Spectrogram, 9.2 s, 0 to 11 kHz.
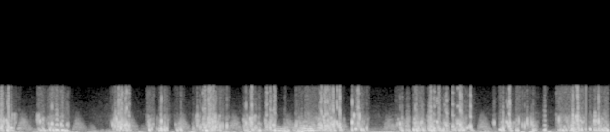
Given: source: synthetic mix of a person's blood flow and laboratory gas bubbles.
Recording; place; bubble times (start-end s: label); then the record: Doppler ultrasound of blood flow; subclavian vein
0.00-0.34 s: bubbles
0.57-1.08 s: bubbles
1.68-2.01 s: bubbles
2.21-2.58 s: bubbles
2.64-2.79 s: bubbles
2.91-3.47 s: bubbles
3.66-4.19 s: bubbles
4.44-5.19 s: bubbles
5.30-5.56 s: bubbles
5.95-6.77 s: bubbles
6.80-7.15 s: bubbles
7.41-7.47 s: bubbles
7.49-8.11 s: bubbles
8.16-8.24 s: bubbles
8.36-8.81 s: bubbles
8.84-9.16 s: bubbles
From the record:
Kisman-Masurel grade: 333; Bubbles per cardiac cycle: rolling drumbeat, 9 or more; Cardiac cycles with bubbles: 50 to 99%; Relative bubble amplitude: loud (0.450 to 0.775); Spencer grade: 3 (all of the cardiac periods contain showers or single bubble signals, but not dominating or overriding the cardiac motion signals); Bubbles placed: anywhere in the cardiac cycle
